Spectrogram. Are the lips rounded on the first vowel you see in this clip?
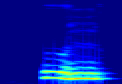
yes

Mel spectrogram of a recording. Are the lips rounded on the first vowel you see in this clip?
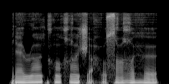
no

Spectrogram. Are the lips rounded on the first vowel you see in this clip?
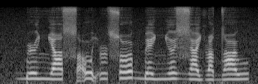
no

